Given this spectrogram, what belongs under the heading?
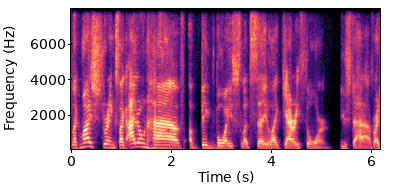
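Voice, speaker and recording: A man who calls hockey games, chatting casually on a podcast in a rambling, filler-heavy, animated way. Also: a little high. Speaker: hockey broadcaster guest.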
